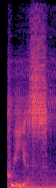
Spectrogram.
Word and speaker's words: huius: And then last off, UI is rare, but huius, it's like gooey. Huius, but even this, it sounds like a short U and then a long I.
